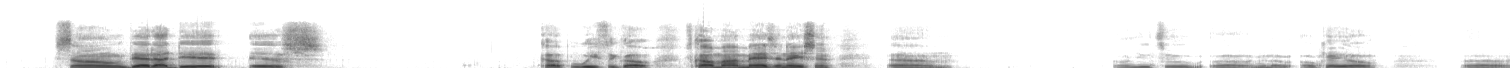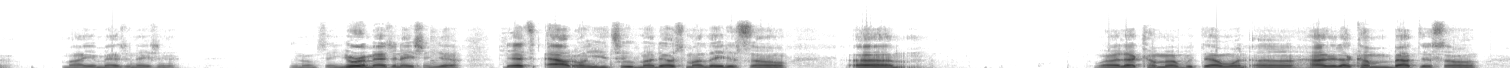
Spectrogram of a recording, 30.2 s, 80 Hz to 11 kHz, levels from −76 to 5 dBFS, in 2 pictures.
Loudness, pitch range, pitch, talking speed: -21 LUFS, 85-95 Hz, 90 Hz, 120 wpm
